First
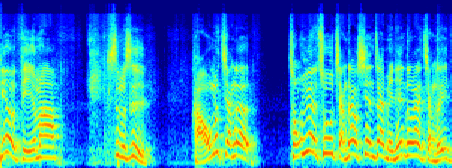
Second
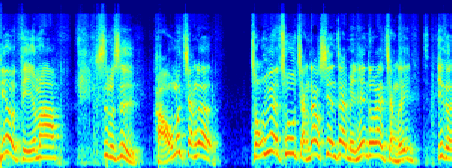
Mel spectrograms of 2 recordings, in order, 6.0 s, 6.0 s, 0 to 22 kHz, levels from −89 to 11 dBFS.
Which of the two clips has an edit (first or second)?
second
